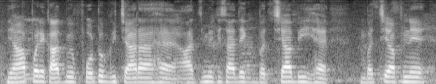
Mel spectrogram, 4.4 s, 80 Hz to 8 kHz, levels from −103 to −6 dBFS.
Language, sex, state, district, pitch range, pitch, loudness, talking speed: Hindi, male, Bihar, Araria, 155-170 Hz, 160 Hz, -17 LUFS, 245 wpm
